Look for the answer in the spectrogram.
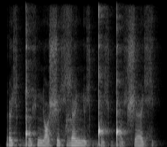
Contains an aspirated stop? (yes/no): no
